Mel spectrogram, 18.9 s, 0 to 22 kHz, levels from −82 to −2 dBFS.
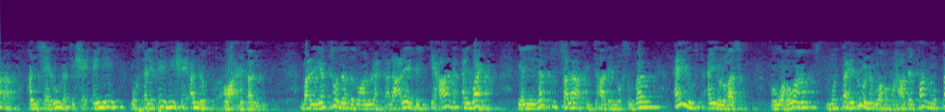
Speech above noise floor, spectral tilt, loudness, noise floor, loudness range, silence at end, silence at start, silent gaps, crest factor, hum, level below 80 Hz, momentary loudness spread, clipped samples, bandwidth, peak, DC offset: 23 dB; -12 dB/octave; -14 LUFS; -35 dBFS; 1 LU; 0 s; 0 s; none; 14 dB; none; -40 dBFS; 9 LU; under 0.1%; 4.8 kHz; 0 dBFS; under 0.1%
